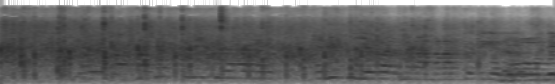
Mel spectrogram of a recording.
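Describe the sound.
An audience claps steadily for about four seconds after doing squats, a dense, even wash of applause with some voices faintly audible underneath.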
